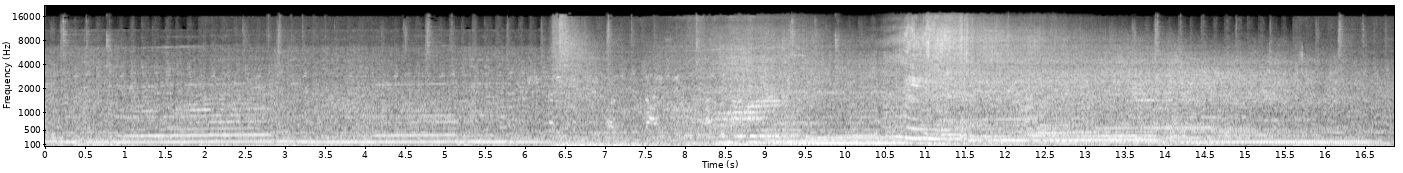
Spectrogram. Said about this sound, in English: Just a few hours completed in the 24 hour endurance race, Subaru is in the heat of the battle. The car is running perfectly, and the lap times are on point.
